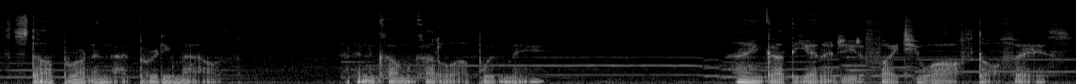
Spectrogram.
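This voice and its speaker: A man's voice: wildly swooping pitch, slow, pauses often, over music, exaggerated voice. A man playing a weary, teasing, affectionate noir mobster in an intimate romance audio roleplay, murmuring and sighing in old-time gangster slang. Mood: tender, drowsy. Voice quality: very deep, gravelly, breathy murmurs.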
